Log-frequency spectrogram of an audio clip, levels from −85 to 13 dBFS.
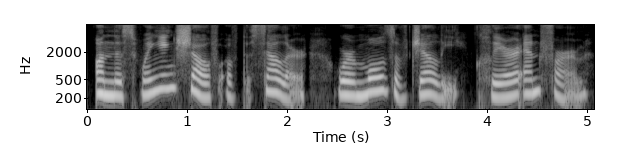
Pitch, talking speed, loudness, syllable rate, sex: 245 Hz, 165 wpm, -16 LUFS, 4.0 syllables/s, female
